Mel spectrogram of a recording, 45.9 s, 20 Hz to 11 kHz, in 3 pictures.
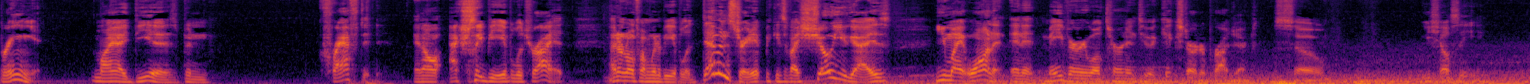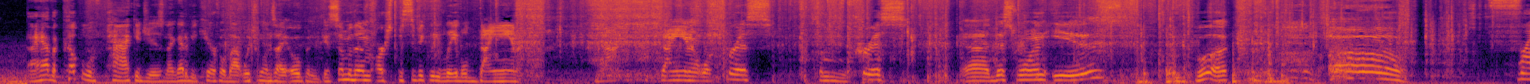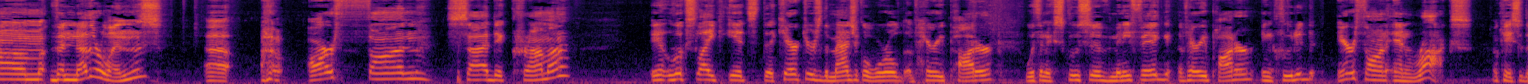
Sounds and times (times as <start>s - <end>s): Speech: 0.0s - 2.2s, 3.2s - 13.3s, 14.2s - 14.8s, 15.6s - 29.5s, 30.2s - 36.3s, 37.1s - 45.8s.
